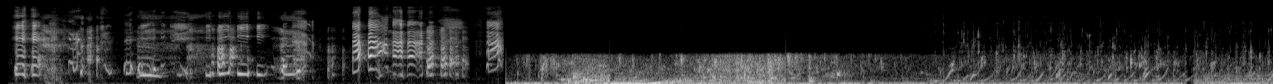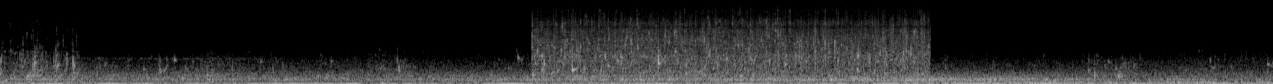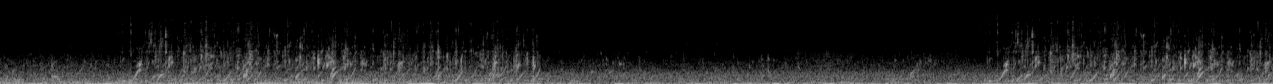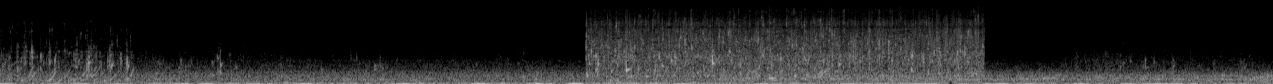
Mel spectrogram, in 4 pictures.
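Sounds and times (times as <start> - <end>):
water rushing and gurgling: 3.8 - 22.1, 44.0 - 50.9.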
